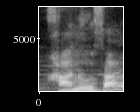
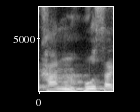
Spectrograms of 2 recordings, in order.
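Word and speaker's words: 간호사: খেয়াল করবেন খান হুসা কিন্তু বলতেছি না, এটার উচ্চারণ হবে অনেকটা খানোসা ইমনিদা ইমনিকা।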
